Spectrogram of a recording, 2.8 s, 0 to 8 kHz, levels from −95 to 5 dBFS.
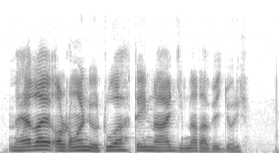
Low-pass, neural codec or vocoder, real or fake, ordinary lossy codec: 7.2 kHz; none; real; none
